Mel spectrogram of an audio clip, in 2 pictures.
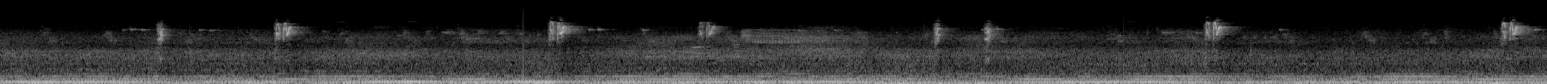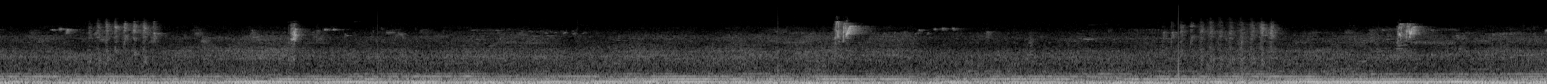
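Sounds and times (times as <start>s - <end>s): small birds chirping: 0.0s - 30.9s
steady low hum: 0.0s - 30.9s.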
